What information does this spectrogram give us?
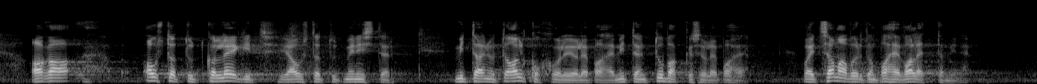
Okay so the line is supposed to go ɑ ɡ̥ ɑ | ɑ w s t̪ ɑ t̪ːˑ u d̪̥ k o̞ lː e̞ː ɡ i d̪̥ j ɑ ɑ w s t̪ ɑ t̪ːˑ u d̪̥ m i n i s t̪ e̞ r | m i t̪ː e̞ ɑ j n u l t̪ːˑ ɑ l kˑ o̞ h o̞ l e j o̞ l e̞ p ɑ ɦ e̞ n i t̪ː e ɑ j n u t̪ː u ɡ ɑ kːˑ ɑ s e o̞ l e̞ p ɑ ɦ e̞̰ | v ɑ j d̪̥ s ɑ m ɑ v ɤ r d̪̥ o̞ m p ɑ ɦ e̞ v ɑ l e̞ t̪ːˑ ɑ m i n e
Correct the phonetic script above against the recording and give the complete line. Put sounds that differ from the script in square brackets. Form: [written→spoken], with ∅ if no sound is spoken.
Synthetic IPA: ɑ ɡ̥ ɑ | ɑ w s t̪ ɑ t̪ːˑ u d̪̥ k o̞ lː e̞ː ɡ i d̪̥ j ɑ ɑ w s t̪ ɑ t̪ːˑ u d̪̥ m i n i s t̪ e̞ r | m i t̪ː e̞ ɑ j n u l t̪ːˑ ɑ l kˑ o̞ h o̞ l e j o̞ l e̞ p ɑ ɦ e̞ [n→m] i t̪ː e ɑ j n u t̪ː u [ɡ→b] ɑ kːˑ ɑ s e o̞ l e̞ p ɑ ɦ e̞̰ | v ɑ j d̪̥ s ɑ m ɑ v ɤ r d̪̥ o̞ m p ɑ ɦ e̞ v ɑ l e̞ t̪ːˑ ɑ m i n e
